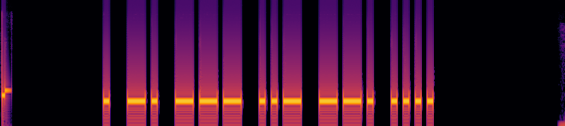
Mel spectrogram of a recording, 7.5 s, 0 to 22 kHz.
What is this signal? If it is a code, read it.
Morse code, heard as a keyed tone, about 15 wpm, 700 Hz. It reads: ENOUGH
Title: Six Letter Words - 15wpm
